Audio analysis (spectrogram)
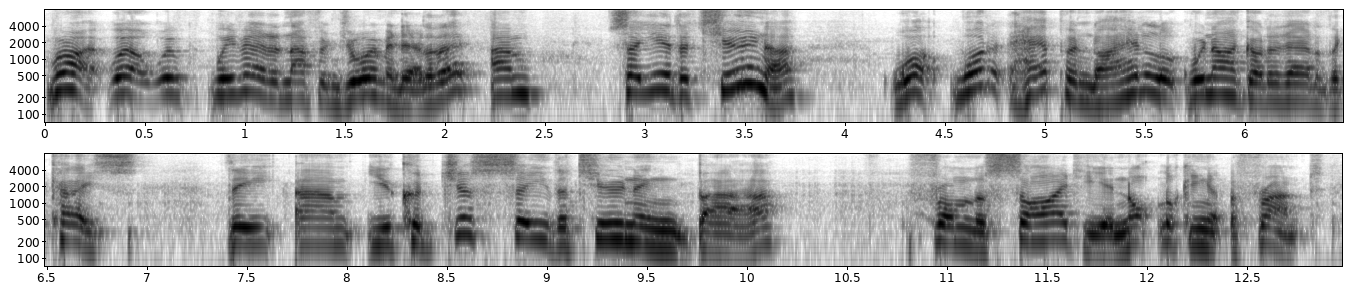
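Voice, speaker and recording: A man's voice: sits high, animated, normal speed. A man with a New Zealand accent giving a casual, rambling workbench demonstration with wry humour. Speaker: hobbyist presenter.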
